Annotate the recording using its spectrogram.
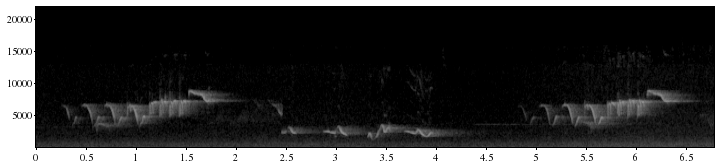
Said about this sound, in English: Made a few notes while I was trying to record the Blackburnian warbler, and that was the rose-breasted grosbeak.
